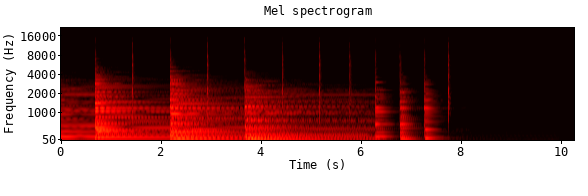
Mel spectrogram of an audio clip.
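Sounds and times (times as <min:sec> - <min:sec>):
piano: 0:00.0 - 0:07.8.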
